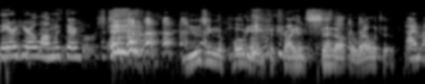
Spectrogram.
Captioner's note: laughter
